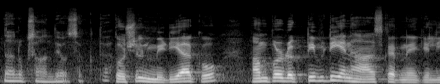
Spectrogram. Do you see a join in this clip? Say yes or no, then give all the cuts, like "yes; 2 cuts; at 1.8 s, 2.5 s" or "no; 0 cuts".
yes; 1 cut; at 1.1 s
